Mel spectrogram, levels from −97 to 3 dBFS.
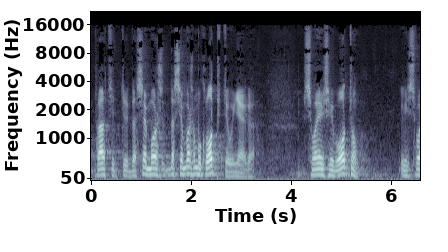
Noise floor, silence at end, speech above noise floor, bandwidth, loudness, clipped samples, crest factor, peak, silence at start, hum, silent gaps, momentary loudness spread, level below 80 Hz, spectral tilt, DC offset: -47 dBFS; 0 s; 29 dB; 16 kHz; -19 LUFS; under 0.1%; 20 dB; 0 dBFS; 0 s; none; none; 14 LU; -50 dBFS; -5.5 dB/octave; 0.3%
